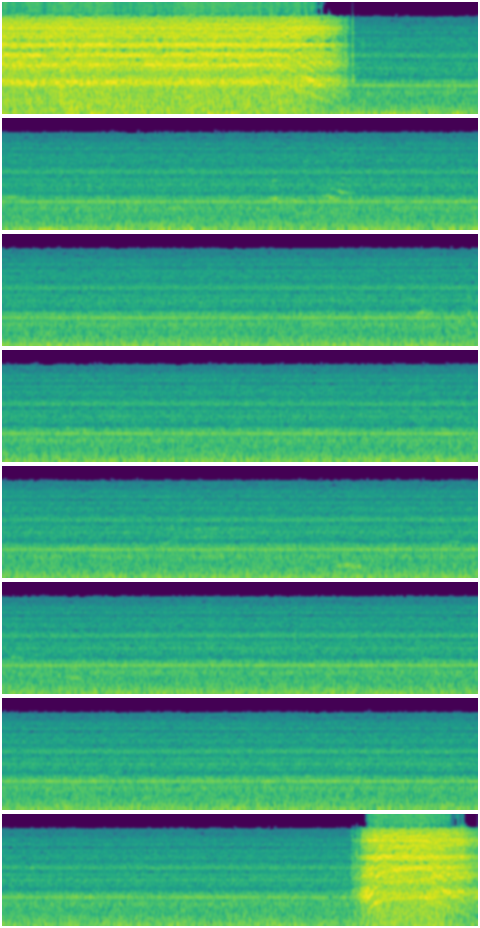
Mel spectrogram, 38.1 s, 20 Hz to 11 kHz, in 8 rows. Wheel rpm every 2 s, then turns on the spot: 230, 100, 0, 0, 0, 0, 0, 0, 0, 0, 0, 0, 0, 0, 0, 0, 0, 0, 80.
none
